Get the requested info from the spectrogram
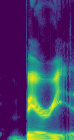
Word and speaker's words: bury: I should specify, bury is spelled B-U-R-Y. It sounds like the berry that you eat.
